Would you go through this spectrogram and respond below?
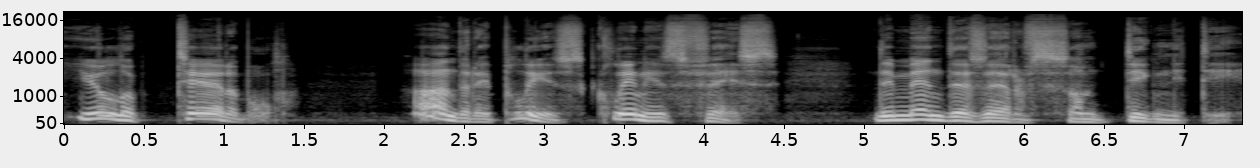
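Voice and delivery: put-on clipped Russian accent. A narrator's reading. Mob boss orders captive's face cleaned, Russian accent. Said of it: "said Malensky in his clipped Russian accent".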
